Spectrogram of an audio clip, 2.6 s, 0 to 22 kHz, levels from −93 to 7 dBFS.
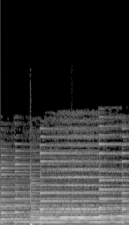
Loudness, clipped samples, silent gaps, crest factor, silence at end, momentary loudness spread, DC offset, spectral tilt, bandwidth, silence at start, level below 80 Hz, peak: -18 LUFS; under 0.1%; none; 14 dB; 0 s; 6 LU; 0.7%; -3 dB/octave; 12 kHz; 0 s; -34 dBFS; -4 dBFS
